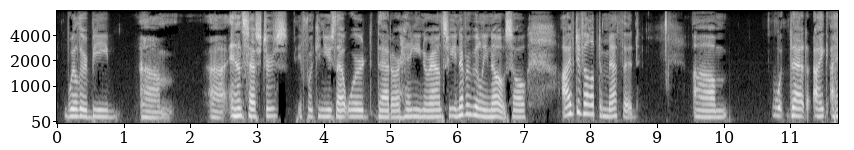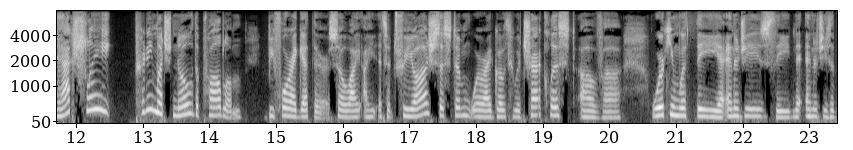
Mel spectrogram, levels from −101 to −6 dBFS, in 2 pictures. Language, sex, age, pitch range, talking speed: English, female, 60-79, 170-195 Hz, 160 wpm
